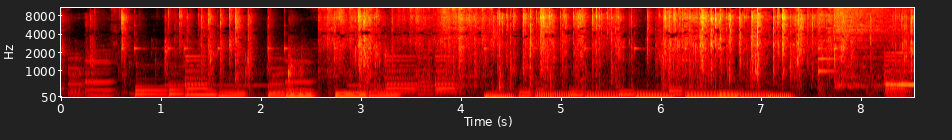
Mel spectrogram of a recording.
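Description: Background music, with a plastic ice-cream bar wrapper crinkling as it is peeled open, densest from about three seconds in until near the end.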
